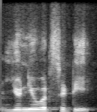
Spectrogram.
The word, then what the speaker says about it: university: But it is pronounced like a consonant. बघा याच्यामध्ये य हा साऊंड आहे. युनिव्हर्सिटी.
